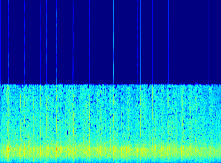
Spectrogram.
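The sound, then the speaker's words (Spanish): An audience applauds municipal and departmental officials at an event attended by the President of the Republic, a dense, even wash of many hands clapping at once, sustained and fairly loud throughout with no voices standing out. “agradecer al Presidente de la República que esté en esta instancia, que por suerte está colmado de gentes y gente que son funcionarios municipales y departamentales, a los cuales le pido un aplauso porque es muy importante que ustedes estén aquí hoy.”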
